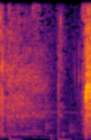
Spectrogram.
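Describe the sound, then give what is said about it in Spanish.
A sharp sneeze bursts out at the end, preceded by a couple of short breathy intakes and throaty sounds. There's no talking, just the quick nasal build-up and release. “Salud, salud.”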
